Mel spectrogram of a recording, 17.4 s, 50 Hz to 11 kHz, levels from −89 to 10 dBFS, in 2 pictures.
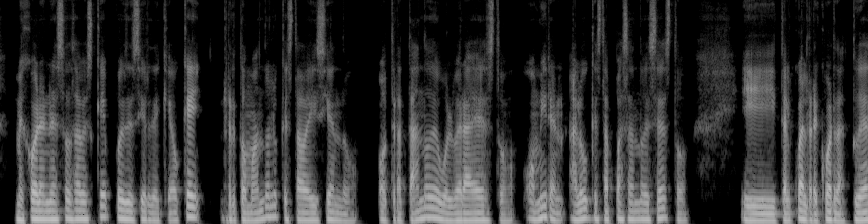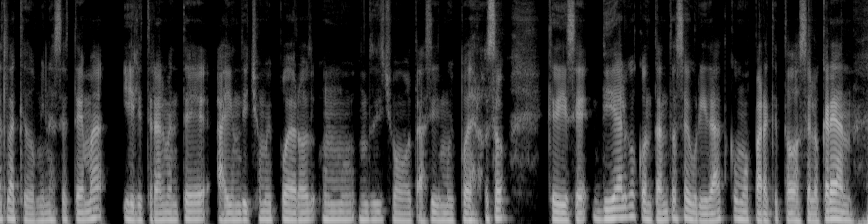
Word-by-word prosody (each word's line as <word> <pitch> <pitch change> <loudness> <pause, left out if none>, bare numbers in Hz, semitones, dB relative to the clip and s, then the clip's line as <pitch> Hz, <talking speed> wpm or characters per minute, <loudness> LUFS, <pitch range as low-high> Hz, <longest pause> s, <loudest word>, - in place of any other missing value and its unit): mejor 125 +2 +3
en 125 0 +4
eso, 125 +1 +2
¿sabes 125 0 +1
qué?, 160 - -2
puedes 135 -5 +2
decir 120 -1 -1
de 105 - -2
que: 110 +2 -5
"Okey, 155 +8 +1 0.2
retomando 115 +3 -1
lo 160 - -4
que 130 - -4
estaba 115 -2 0
diciendo, 110 -2 -2 0.2
o, 110 - -2
tratando 110 +9 -1
de 145 - +3
volver 110 -3 +2
a 110 0 +3
esto, 100 -1 -5
o, 125 -2 -4
miren, 135 -6 0
algo 125 +4 +1
que 125 - -4
está 115 -1 -3
pasando 125 0 -1
es 120 - -3
esto". 125 -7 -3 0.5
Y 105 -1 +3
tal 105 -1 -1
cual 125 0 +3
recuerda, 105 0 +1
tú 110 - -1
eres 115 +1 +2
la 125 - +3
que 120 -4 -5
domina 105 +2 -2
ese 120 +2 -5
tema, 120 +6 0
y 120 -2 0
literalmente 115 +2 0
hay 115 -1 0
un 115 - +1
dicho 120 +1 -2
muy 120 -1 +1
podero 115 -1 +1
un 115 0 0
dicho 115 -3 -3
así 100 +3 -2
muy 110 -1 0
poderoso, 120 +5 0 0.4
que 120 - +1
dice: 110 -1 +2
"Di 130 +1 +4
algo 150 +3 +1
con 130 -5 0
tanta 115 +4 +1
seguridad 110 -3 +1
como 120 -3 0
para 105 -1 +2
que - - -7
todos 105 -2 0
se 110 - 0
lo 100 - 0
crean". 120 -5 +5
115 Hz, 230 wpm, -22 LUFS, 110-125 Hz, 0.5 s, crean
